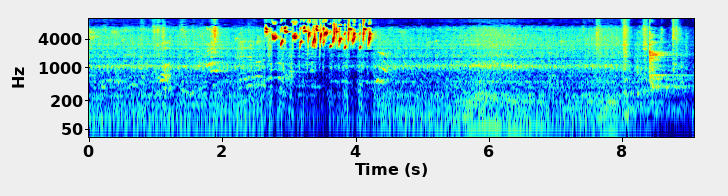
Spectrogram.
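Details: European goldfinch song: a brief, fast series of sharp, liquid twitters of about one and a half seconds, set in a long stretch of low rumbling background noise.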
